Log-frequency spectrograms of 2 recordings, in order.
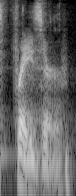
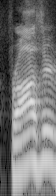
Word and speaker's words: Fraser: How am I supposed to pronounce it? It's Fraser. Yeah, exactly. All right, everybody. We're going to talk about the Frozer Valley today. Sorry, did I say that wrong? The Frizzer Valley.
